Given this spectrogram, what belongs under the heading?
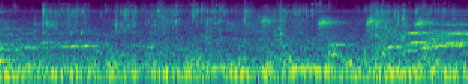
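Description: Hot water pours steadily from a tap onto yellowed clothes with soap in a basin, a continuous close splashing rush with faint drips and no talking over it.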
